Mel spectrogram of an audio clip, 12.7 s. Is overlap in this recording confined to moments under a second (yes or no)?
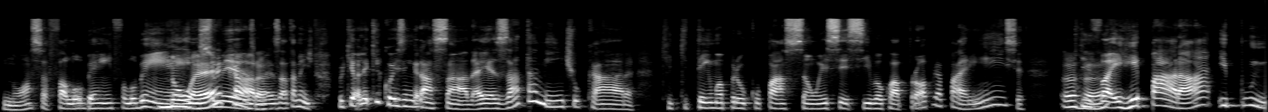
no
